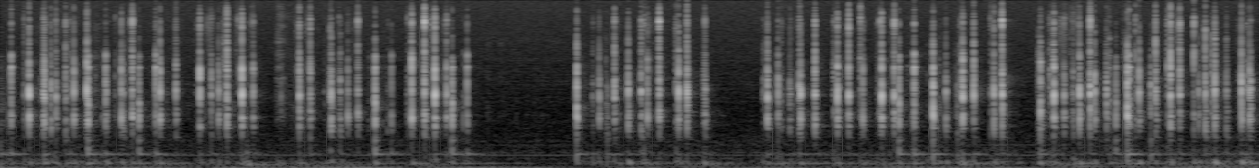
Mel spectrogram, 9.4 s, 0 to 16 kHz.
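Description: Fingertips type on a small white 65% Epomaker TH66 mechanical keyboard with plastic retro keycaps, a hollow plastic case and plastic switches, resting on a felt mat. Rapid, bright, clacky keystrokes come in bursts centered around 2 kHz, with brief pauses between runs of typing.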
